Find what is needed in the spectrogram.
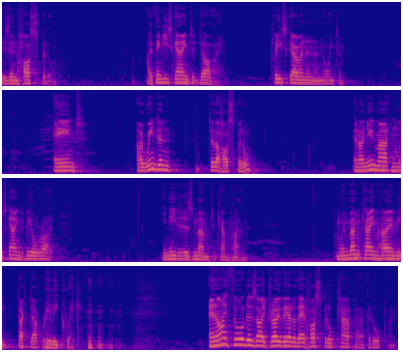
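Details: Adult man speaking; typical speech.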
